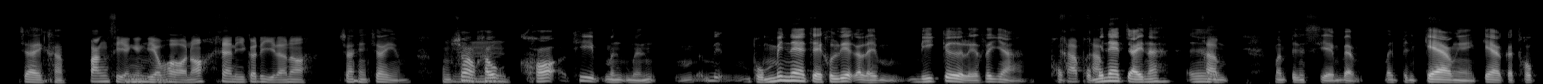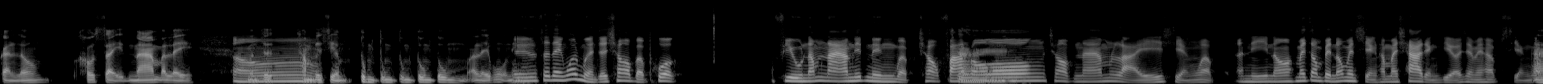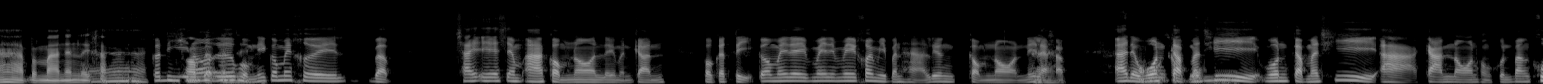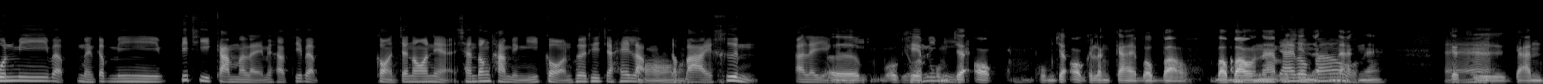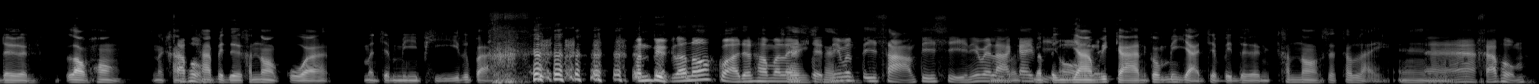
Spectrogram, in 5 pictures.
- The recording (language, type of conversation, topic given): Thai, podcast, การใช้โทรศัพท์มือถือก่อนนอนส่งผลต่อการนอนหลับของคุณอย่างไร?
- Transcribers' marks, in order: tsk; tapping; throat clearing; chuckle; laugh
